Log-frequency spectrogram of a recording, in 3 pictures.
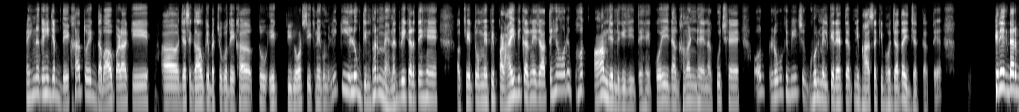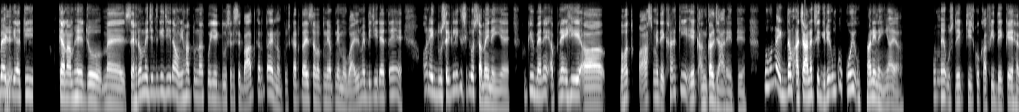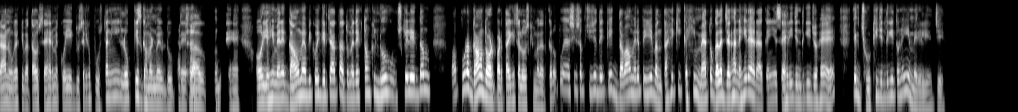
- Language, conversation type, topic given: Hindi, advice, FOMO और सामाजिक दबाव
- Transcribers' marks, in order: in English: "बिज़ी"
